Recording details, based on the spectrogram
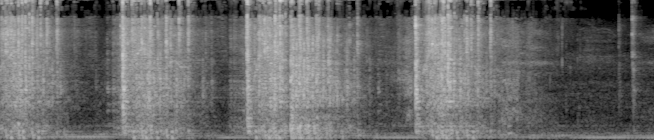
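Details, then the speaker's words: Toro Turfmaster mower, first start attempts after a carburetor replacement, choke toggled: pull-cord cranks in uneven bursts every one to two seconds, engine sputters but never catches. Owner suspects fuel had not yet circulated. Hard starting, cranks without running. "All right. Thought it was going to be the moment of truth. I guess not."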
